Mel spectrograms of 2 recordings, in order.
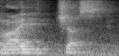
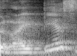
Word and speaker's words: righteous: Then एक ये शब्द है जो राइट से बनता है, इसका प्रोनाउंसिएशन है राइचस, राइचस। इसको कभी भी राइटियस नहीं बोलेंगे, राइचस।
